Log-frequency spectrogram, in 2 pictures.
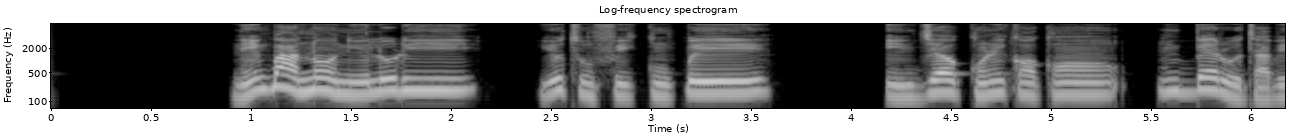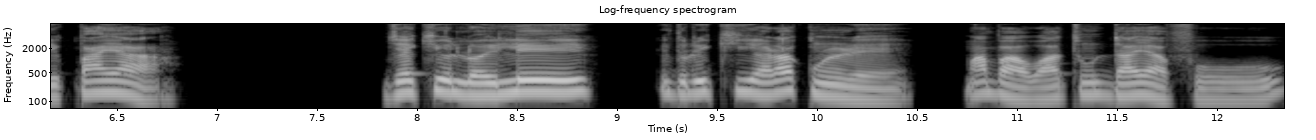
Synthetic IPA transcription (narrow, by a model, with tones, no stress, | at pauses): nĩ˨˦ɡ͡ba˦˨nãː˦˨nĩ˧o˧lo˦ɾi˦ | joː˦tũ˧˦fĩ˧i˧kũ˧k͡pe˦˨ | d͡ʒɛ˦o˦˧˨kũ˧ɾ̃ĩ˦kã˧kã˧ | n̩˦bɛ˦˨ɾo˨ta˨bi˨˦k͡pa˦ja˦˨ | d͡ʒɛ˦ki˦o˦lɔ˧i˧le˦ | nĩ˦to˧ɾi˦kʰi˦a˧ɾa˦kũ˧ɾ̃ĩ˨ɾɛ̰˨ | mã˨˦ba˨wa˨˦tũ˦da˧˦ja˦˨fo˨˦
